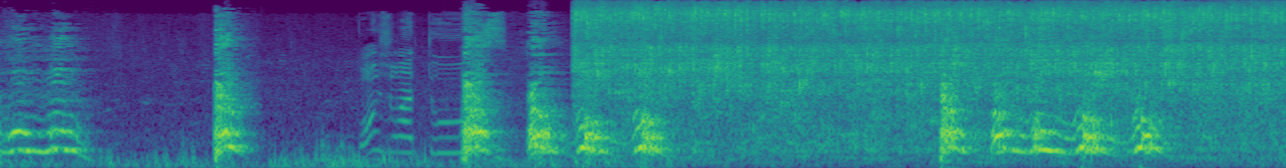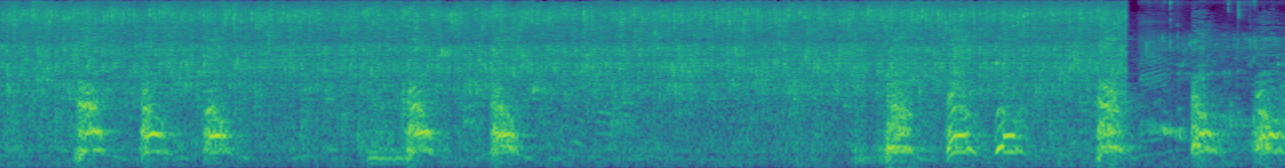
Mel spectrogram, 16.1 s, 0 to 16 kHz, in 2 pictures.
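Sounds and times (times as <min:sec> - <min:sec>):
dog barking: 0:00.0 - 0:00.6, 0:01.3 - 0:01.6, 0:02.9 - 0:04.3, 0:05.8 - 0:07.4, 0:08.5 - 0:09.6, 0:10.4 - 0:11.5, 0:13.5 - 0:16.0
running water: 0:03.6 - 0:16.0.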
